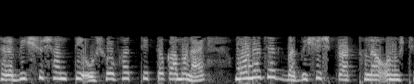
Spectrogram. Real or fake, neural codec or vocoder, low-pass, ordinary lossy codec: real; none; 3.6 kHz; none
